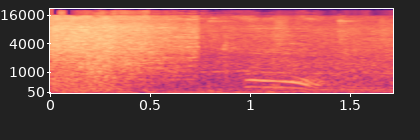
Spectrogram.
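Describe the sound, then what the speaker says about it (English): Glass shattering and crashing down near a campus building during a storm, a bright breaking burst over a roar of heavy rain and wind, followed by a short squealing scrape. "the glass comes crashing down just feet from his feet"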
